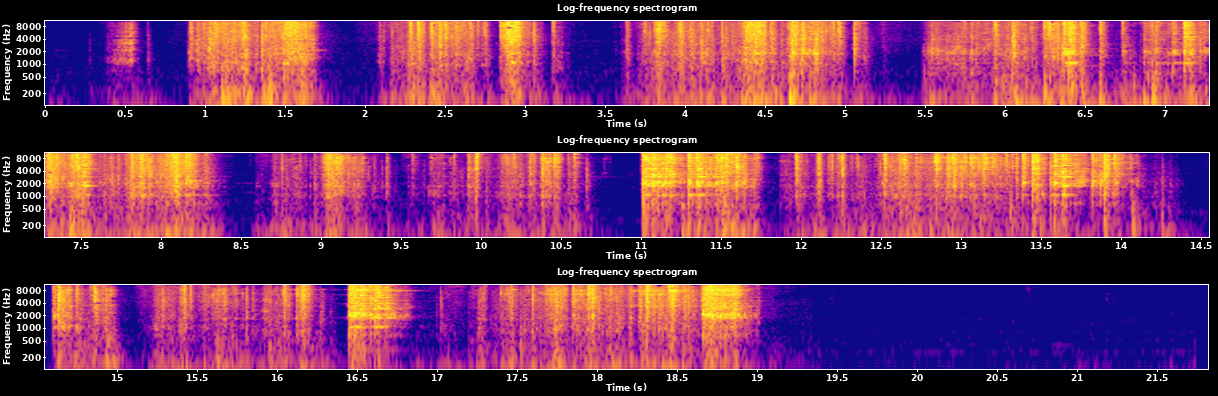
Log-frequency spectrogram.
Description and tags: Sounds of various alluminium cuts moving in box. Real metal sounds.
alluminium, field-recording, metal, moving, real, sounds, various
